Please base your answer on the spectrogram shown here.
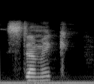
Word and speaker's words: stomach: This is ache, stomach ache. Try that with the K sound instead of stomach. It's stomach. Stomach with a K sound.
